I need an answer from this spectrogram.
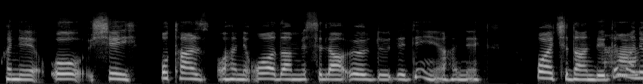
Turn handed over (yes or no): no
